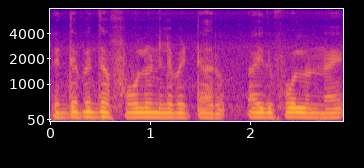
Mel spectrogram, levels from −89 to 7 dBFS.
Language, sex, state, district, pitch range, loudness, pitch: Telugu, male, Andhra Pradesh, Sri Satya Sai, 115-120 Hz, -16 LUFS, 120 Hz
